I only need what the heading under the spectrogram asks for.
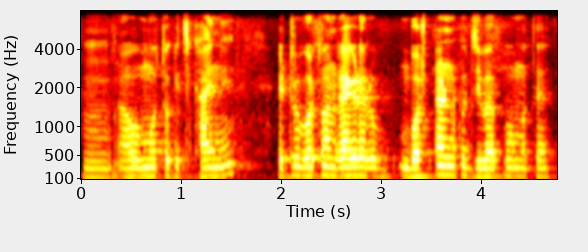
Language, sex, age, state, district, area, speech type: Odia, male, 18-30, Odisha, Rayagada, urban, spontaneous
